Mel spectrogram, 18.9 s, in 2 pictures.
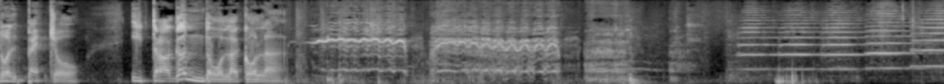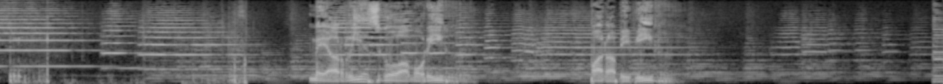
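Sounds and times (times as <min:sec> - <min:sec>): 
speech: 0:00.0 - 0:03.5, 0:12.6 - 0:14.2, 0:15.4 - 0:16.2
horse neighing and snorting: 0:02.9 - 0:07.0, 0:09.5 - 0:11.9
horse hooves clip-clopping: 0:02.9 - 0:12.0.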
